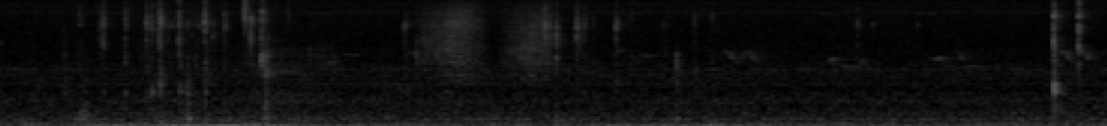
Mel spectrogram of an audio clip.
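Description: Faint computer keyboard typing comes in quick bursts of light clicks, with short pauses and one sharper tap near the end.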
